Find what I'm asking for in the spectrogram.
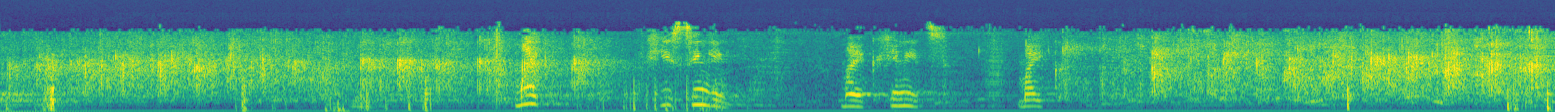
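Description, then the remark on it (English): An audience claps steadily for several seconds as a Russian group is called on stage to perform a dance and a song, a dense crackling wash of applause with voices talking and calling out over it in the middle before the clapping carries on. “Please, big applause for the Russian.”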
